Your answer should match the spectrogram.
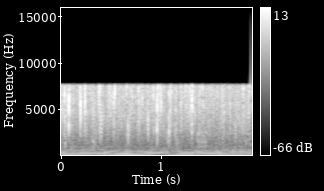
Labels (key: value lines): label: biophony, midshipman
recorder: SoundTrap 500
